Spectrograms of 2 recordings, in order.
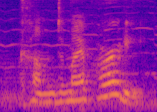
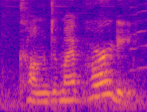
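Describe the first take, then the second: First: The T in 'to' is a soft flap. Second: The same.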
